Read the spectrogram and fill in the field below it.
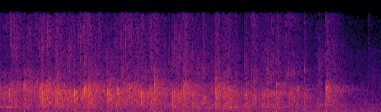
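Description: An audience claps steadily, a dense wash of many hands that stays loud throughout and thins slightly toward the end, with no voices standing out.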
